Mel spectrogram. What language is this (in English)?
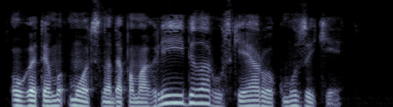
Belarusian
